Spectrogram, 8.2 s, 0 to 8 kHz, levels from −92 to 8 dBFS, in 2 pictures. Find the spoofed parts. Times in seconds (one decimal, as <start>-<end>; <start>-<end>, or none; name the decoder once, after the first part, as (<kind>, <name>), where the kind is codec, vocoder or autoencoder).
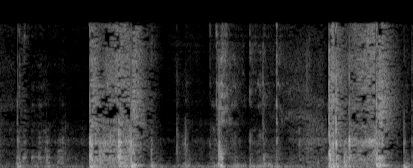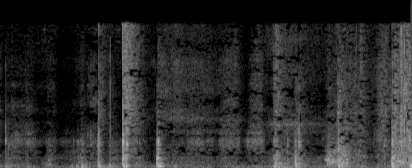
1.7-2.9 (vocoder, HiFi-GAN)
